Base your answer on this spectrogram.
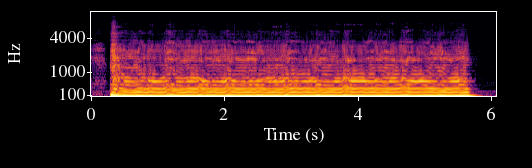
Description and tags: Didg Song 2
Made with a Didgeridoo
australian, aboriginal, didgeridoo, indigenous, woodwind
